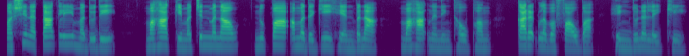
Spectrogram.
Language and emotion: Manipuri, neutral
